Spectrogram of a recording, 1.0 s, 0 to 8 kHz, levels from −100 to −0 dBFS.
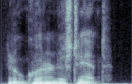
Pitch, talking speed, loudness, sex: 105 Hz, 240 wpm, -17 LUFS, male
